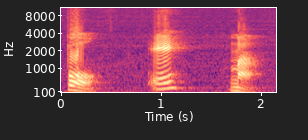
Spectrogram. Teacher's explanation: la vocal abierta O y la vocal abierta E funcionan como dos sílabas distintas. Por lo tanto, la pronunciación es la siguiente: po-e-ma. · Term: hiato simple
